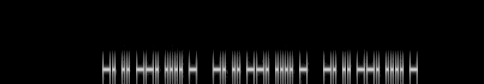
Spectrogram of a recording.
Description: Morse code, heard as a keyed tone, about 50 wpm, 700 Hz. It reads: NIGHT NIGHT NIGHT
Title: Top 500 Words Repeated 50wpm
